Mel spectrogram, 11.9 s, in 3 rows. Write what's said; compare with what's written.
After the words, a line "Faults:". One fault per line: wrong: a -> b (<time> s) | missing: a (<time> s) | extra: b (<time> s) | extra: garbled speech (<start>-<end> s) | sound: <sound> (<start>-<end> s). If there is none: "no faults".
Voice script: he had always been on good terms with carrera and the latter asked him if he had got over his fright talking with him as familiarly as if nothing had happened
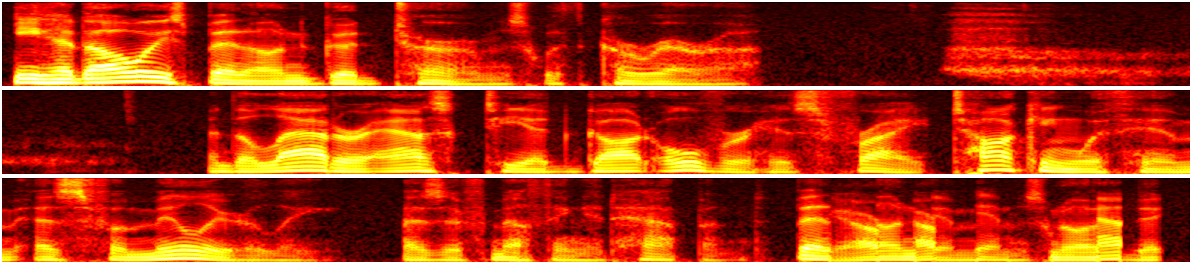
he had always been on good terms with carrera and the latter asked he had got over his fright talking with him as familiarly as if nothing had happened [garbled]
Faults:
sound: sigh (2.9-4.4 s)
missing: him if (5.6 s)
extra: garbled speech (10.6-11.8 s)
